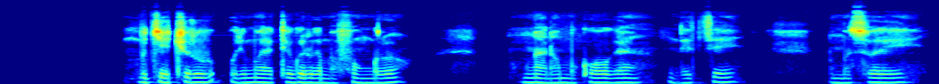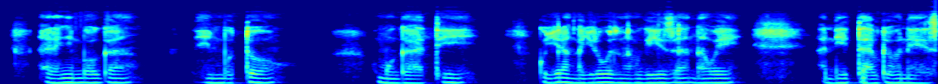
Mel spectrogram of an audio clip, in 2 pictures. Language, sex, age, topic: Kinyarwanda, male, 18-24, health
